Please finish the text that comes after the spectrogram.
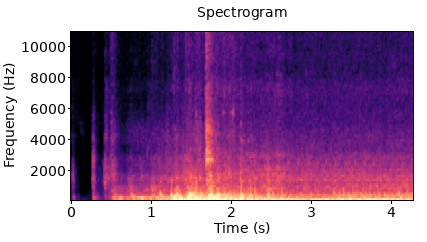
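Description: A Claas Dominator 38s combine harvester's diesel engine cranks after a couple of brief clicks, then catches and builds into a loud, steady, close rumbling idle.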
